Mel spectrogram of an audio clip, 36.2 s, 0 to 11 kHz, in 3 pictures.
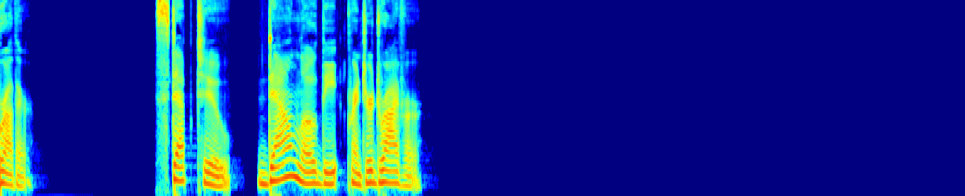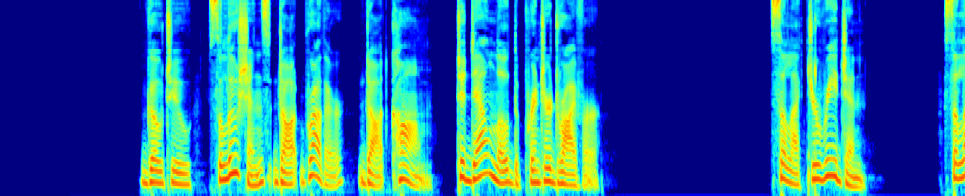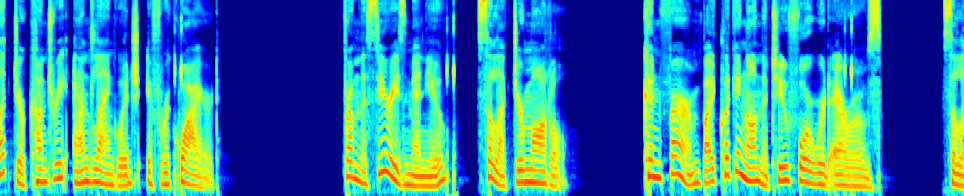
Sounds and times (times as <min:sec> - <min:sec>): Speech: 0:00.0 - 0:00.4, 0:02.0 - 0:05.3, 0:13.8 - 0:19.6, 0:21.7 - 0:22.9, 0:23.9 - 0:26.9, 0:28.4 - 0:31.2, 0:32.2 - 0:35.2, 0:35.9 - 0:36.1.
